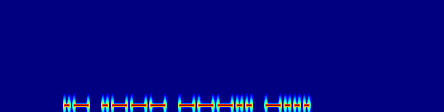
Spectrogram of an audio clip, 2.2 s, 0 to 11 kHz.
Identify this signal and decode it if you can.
Morse code, heard as a keyed tone, about 50 wpm, 700 Hz. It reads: AJ8B
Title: Call Signs Repeated 2x - 50wpm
